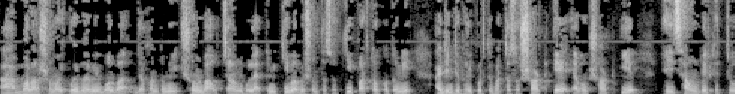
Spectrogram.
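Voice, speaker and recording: A man teaching English pronunciation in an online lesson, explaining patiently and repeating example phrases slowly. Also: mid-range voice, warm tone.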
